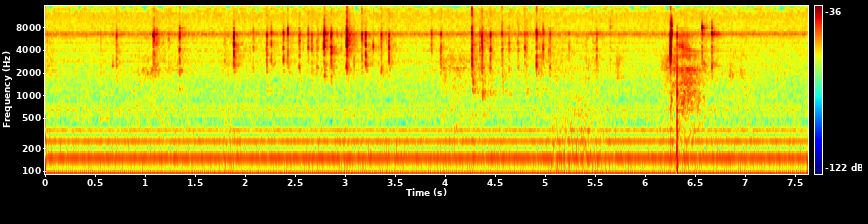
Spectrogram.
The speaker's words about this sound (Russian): Я открываю WordPad, печатаю какой-то текст, сохраняю этот файл.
